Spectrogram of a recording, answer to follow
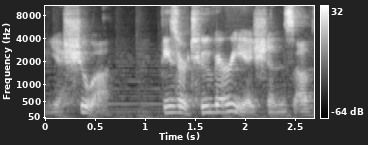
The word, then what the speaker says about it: Yeshua: Now, there is some debate over the last syllable of Yeshua's name. Some scholars think that the ah sound at the end was pronounced much more subtly in the 1st century, resulting in a name that was pronounced more like Yeshua.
